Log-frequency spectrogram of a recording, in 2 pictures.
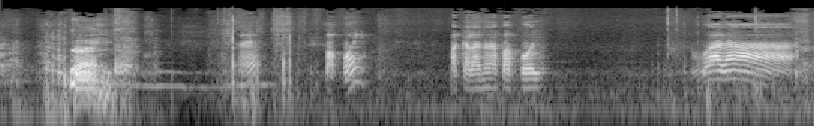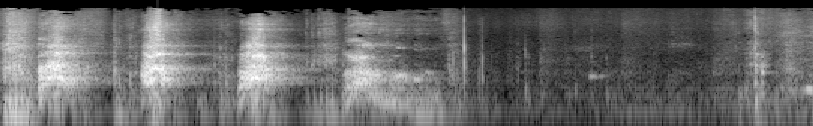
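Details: Golden retriever meeting a minion toy for the first time, giving a run of loud, harsh barks in quick succession with some whimpering tones, while people talk and laugh around it.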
